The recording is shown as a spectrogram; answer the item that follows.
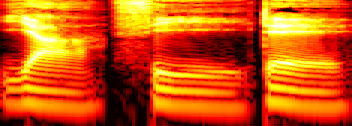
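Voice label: "yathite", concatenated syllables; Affixing experiment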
